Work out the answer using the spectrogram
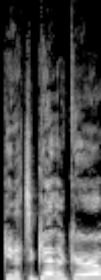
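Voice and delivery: play-acted, very high, shrill screamed outburst. Recounting a man screaming at a crying woman during her speech, retelling a scream. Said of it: "he just screams out like".

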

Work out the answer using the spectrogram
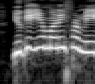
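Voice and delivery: snippy, full of attitude. Recounting a customer who got an attitude when asked for id; imitating a sassy customer. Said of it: "cranking her neck at me".

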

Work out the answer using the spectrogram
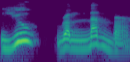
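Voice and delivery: put-on Tibetan-accented speech. Retelling what a monk said to the speaker, in a broken Tibetan accent. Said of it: "a very like broken Tibetan tongue with his accent".

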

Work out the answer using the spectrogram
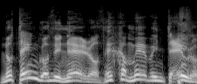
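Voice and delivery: high, loud, grand declaiming orator's voice. Demonstrating how a line can be said, in an orator's voice. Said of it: "con la voz de orador".

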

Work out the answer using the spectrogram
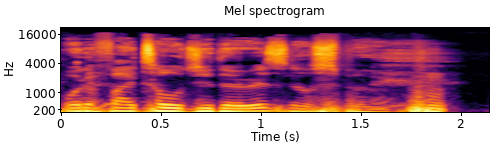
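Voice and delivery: very deep, booming voice, dropped low and projected. Quoting the film line in the same bit: deep Morpheus voice. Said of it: "I did it with my deep voice".

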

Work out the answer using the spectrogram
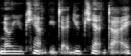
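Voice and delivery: mock tearful crying, acted sobbing. Retelling a scene where a character finds another dead, imitating her crying. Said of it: "she's crying".

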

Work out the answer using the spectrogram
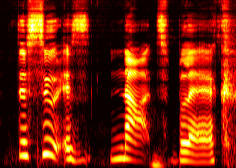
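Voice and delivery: put-on, swooping, sing-song Eastern European accent. Urged to give another Borat impression, doing a Borat impression. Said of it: "Give me another Borat impression".

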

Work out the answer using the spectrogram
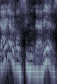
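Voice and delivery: ordinary delivery

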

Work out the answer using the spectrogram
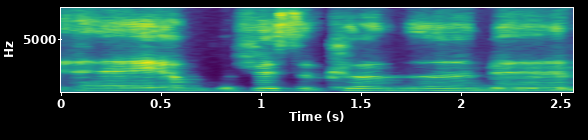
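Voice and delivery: put-on slow, drawling stoned surfer voice. Imitating the cartoon Iron Fist as a surfer stoner: surfer stoner Iron Fist voice. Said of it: "he's like a surfer, a stoner".

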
